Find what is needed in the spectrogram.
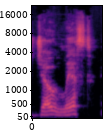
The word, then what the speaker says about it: Joe List: His name is Joe List. And it's just like a list of 10 things list. Oh, is how you'd spell it.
